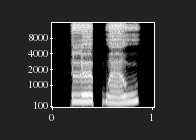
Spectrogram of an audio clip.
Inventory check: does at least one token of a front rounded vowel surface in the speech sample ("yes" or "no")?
yes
